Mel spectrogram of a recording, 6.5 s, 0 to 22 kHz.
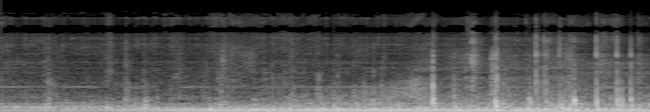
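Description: On-board sound of a VDL DB300 double-decker bus (Wright Gemini 2 body) heard from the upper deck: the diesel engine runs low and steady, growing gradually louder. Sharp rattles and knocks from the body and fittings come in the second half.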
